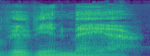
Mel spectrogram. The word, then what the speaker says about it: Vivian Maier: Today we're covering the photographer Vivian Maier, or Vivian Maier, as some people pronounce.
